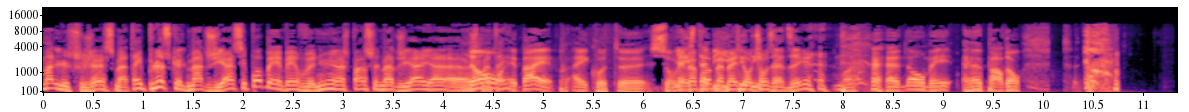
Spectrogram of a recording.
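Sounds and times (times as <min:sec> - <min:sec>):
speech: 0:00.0 - 0:10.8
laughter: 0:07.6 - 0:08.7
person choking and coughing: 0:10.3 - 0:11.0.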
